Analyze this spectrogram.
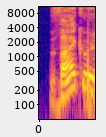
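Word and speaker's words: WAGO: uh many people say WGO because it doesn't translate too well the VA the W being pronounced V uh in other languages.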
